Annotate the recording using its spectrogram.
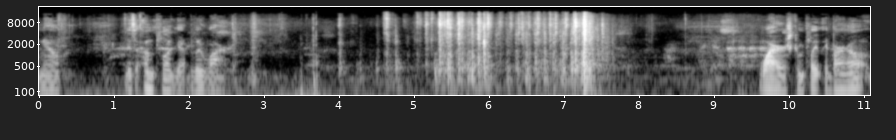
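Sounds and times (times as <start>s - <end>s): clicks and rattles of handling wiring: 2.6s - 7.9s.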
